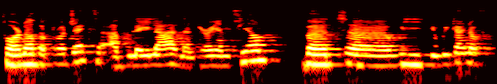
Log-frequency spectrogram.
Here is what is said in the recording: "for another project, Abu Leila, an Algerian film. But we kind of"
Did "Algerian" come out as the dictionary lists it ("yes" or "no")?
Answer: no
